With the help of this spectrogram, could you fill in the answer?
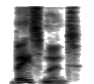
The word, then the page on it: basement: béismənt; ベイスメント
